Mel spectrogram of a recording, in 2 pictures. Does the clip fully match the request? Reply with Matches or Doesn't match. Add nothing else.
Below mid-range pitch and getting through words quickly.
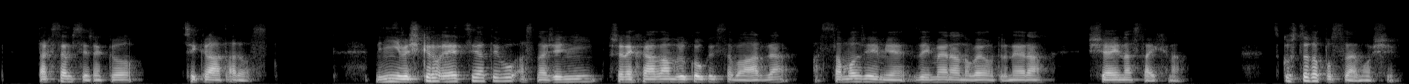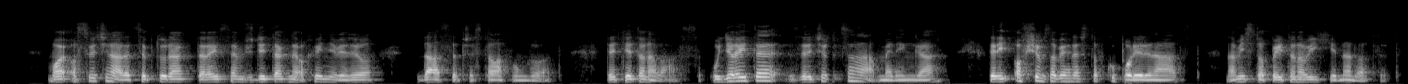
Doesn't match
